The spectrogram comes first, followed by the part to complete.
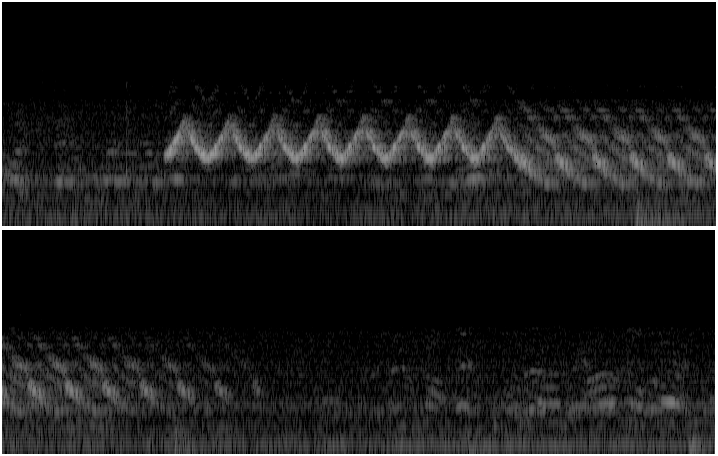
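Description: An electronic alarm-like tone warbling up and down about three times a second. It starts suddenly about a second in, then shifts to a lower, quicker warble that fades out a few seconds later.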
